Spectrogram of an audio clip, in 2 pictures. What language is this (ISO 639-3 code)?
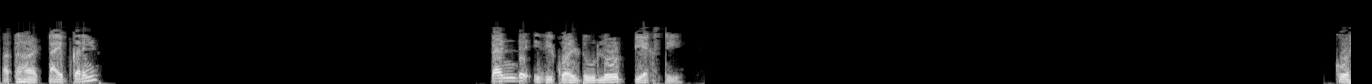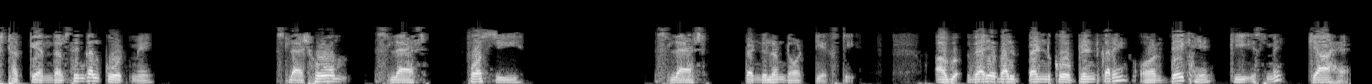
hin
